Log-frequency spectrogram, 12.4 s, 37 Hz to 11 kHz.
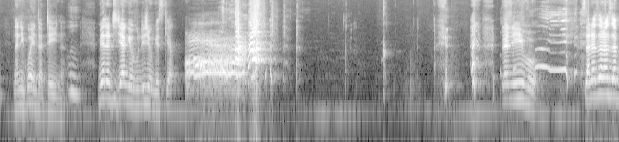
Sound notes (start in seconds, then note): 3.7 sound of a cock crowing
